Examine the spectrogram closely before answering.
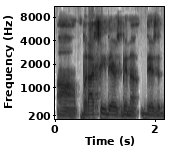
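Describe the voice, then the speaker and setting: A man's voice: fairly low pitch, flat delivery, normal speed, vocal fry, no echo, rough recording. A middle-aged man chatting casually in an interview, repeating phrases for emphasis. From Atlanta, United States. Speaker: podcast guest, hip hop podcaster.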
